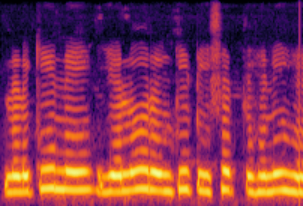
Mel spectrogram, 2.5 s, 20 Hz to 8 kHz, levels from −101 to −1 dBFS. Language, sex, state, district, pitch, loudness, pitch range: Hindi, female, Madhya Pradesh, Bhopal, 250 Hz, -11 LUFS, 235-265 Hz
